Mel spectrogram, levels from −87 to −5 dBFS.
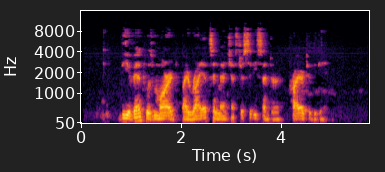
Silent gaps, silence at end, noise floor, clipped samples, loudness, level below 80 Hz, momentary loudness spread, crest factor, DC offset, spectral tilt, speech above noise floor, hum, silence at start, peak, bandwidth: none; 0.85 s; -63 dBFS; under 0.1%; -19 LUFS; -60 dBFS; 14 LU; 18 dB; under 0.1%; -4.5 dB/octave; 44 dB; none; 0.45 s; -2 dBFS; 9.6 kHz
